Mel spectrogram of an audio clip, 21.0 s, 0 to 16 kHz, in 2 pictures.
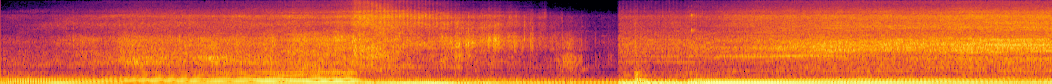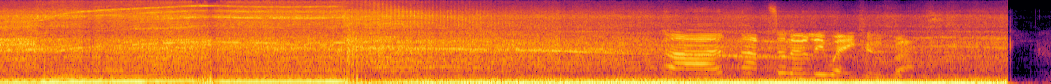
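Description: Saab 2.3 turbo engine fitted in a camper, revving up and dropping back to idle in repeated sweeps, loud and close, with radio or voice sounds mixed in.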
